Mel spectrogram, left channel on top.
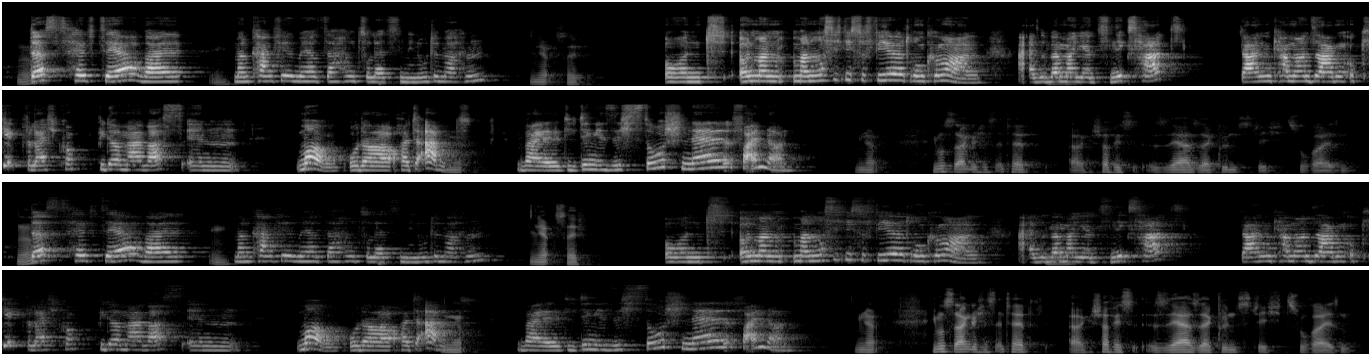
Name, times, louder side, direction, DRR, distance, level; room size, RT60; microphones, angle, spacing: voice 1, 0.3-1.8 2.3-4.8 6.6-11.8 12.4-16.0 16.6-18.3 18.8-21.6, left 7 dB, 75° left, 16 dB, 0.4 m, -24 dB
voice 2, 5.3-5.8 10.4-10.7 18.1-18.3 22.2-24.1 24.3-27.2, right 5 dB, 45° right, 15 dB, 0.3 m, -40 dB
10.0 x 7.6 x 3.2 m, 0.81 s
head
